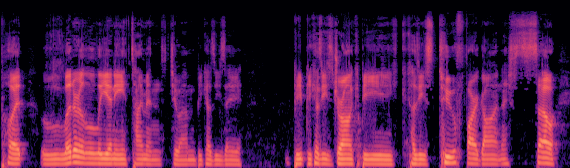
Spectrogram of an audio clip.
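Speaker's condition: Stuttering; varies day to day with bad talking days, called not a disability but annoying; massive pauses, little breaks in speech; repeated sounds, blocks

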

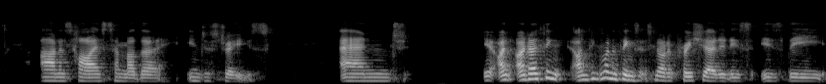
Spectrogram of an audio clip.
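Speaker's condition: Cleft palate; spoke differently as child

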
